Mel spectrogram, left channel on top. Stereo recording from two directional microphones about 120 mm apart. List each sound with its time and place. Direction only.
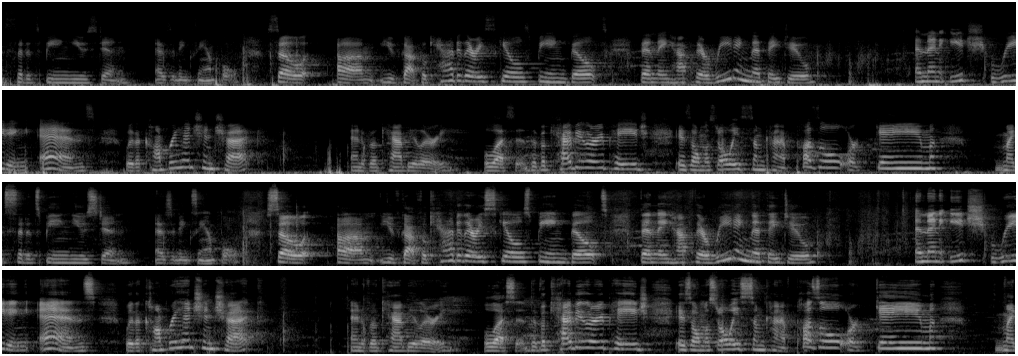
0.1 s a woman's voice: 30° right (ahead or behind)
9.1 s speech: 40° right (ahead or behind)
9.6 s a woman's voice: 50° right (ahead or behind)
13.6 s a woman's voice: 55° right (ahead or behind)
